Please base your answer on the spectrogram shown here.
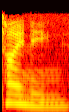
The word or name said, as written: tining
